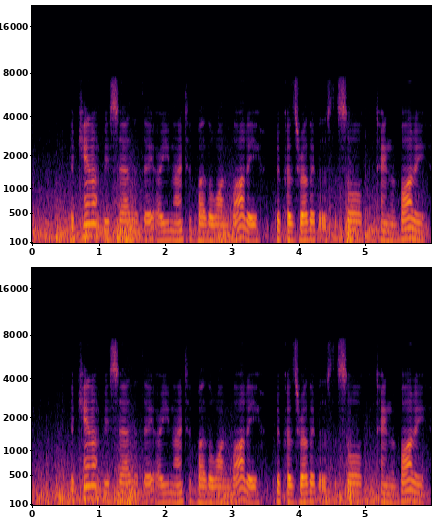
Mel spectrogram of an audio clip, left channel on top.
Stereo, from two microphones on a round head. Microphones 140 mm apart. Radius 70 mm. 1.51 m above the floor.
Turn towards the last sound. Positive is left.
turn(degrees=-5)  # may be behind; listen again after turning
